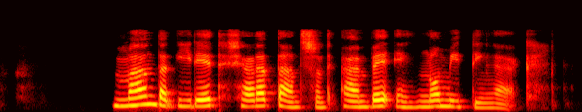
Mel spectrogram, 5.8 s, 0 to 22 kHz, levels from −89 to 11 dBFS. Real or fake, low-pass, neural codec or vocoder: fake; 7.2 kHz; autoencoder, 48 kHz, 32 numbers a frame, DAC-VAE, trained on Japanese speech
